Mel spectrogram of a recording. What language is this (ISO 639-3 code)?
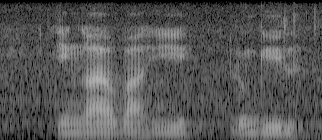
tso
